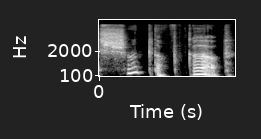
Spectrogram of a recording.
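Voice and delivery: soft, slow mock scolding; mock hushed scold. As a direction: hush them down, half joking. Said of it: "She's like".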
